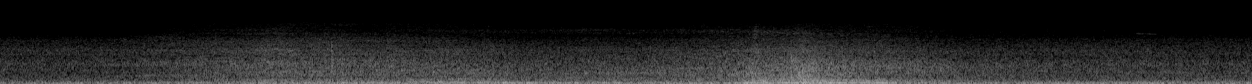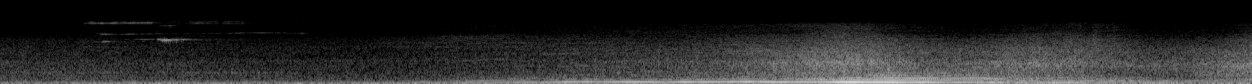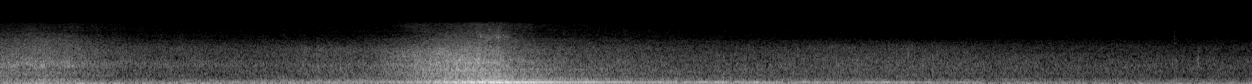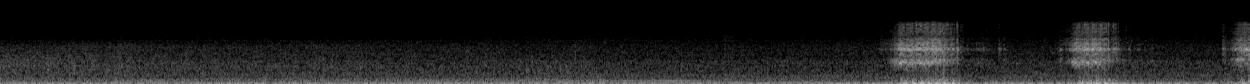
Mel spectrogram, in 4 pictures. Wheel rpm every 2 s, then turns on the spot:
0, 0, 0, 0, 0, 0, 0, 0, 0, 0, 0, 0, 0, 0, 0, 0, 0, 0, 0, 0, 0, 0, 0, 30, 30.
none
